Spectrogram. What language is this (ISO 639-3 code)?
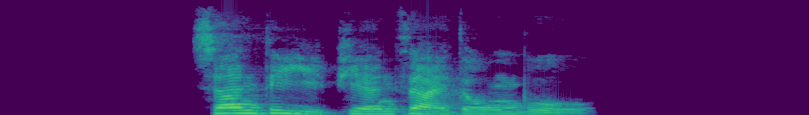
zho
